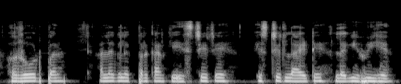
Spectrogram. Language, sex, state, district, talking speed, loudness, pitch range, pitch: Hindi, male, Jharkhand, Ranchi, 195 wpm, -15 LUFS, 145-155 Hz, 150 Hz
